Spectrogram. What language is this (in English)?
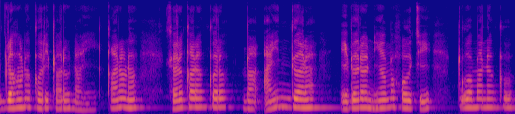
Odia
